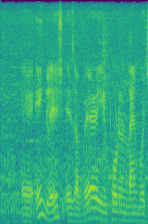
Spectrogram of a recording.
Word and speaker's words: inglés: Inglés, right? So Inglés means English, right? English. You say it. You say it like this, right? English. But in Spanish we don't say English. We say Inglés, right?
